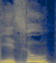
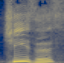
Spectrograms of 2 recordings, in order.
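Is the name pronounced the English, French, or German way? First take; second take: French; English. First: The name is pronounced the French way. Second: The name is pronounced the English way. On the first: "in Französisch sagt man" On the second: "in Englisch"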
